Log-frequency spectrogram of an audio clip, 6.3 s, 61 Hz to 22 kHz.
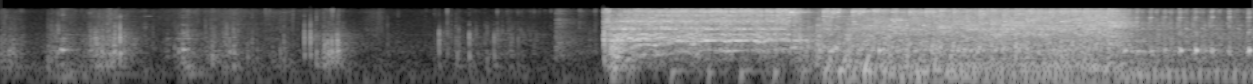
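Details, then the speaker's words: Kohler 16hp single-cylinder engine on a Gravely 16G tractor, rebuilt from two engines, no mufflers fitted, camera propped on a can: it barks into a loud, ragged run for a few revolutions, then dies. Owner can't get the fuel/firing right. "it'll it'll try to start up buh-buh-buh-buh and it'll maybe make a few revolutions and then it just dies or it won't continue won't continue on"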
